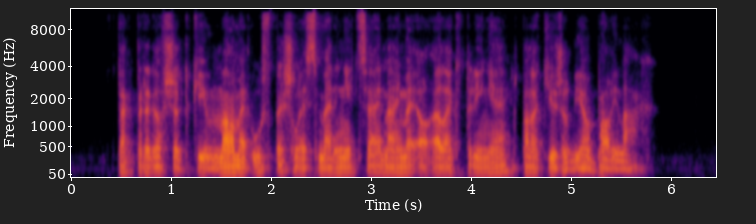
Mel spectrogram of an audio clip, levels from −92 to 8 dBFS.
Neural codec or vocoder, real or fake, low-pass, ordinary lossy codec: codec, 24 kHz, 0.9 kbps, WavTokenizer, small release; fake; 10.8 kHz; Opus, 24 kbps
